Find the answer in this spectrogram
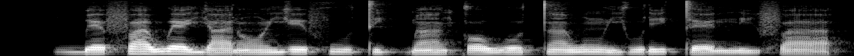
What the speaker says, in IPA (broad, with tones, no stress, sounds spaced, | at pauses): ɡ͡b ɛ˧ f a˦ w ɛ˦˨ j a˨ ɾ ɔ̃˧ j e˦ f u˦˨ t i˧ ɡ͡b ã˧ k ɔ˨ w o˧ t ã˦ w ũ˦˨ j u˨˦ ɾ i˦˨ t ɛ˨ n i˨ f a˨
